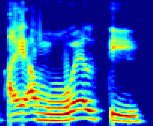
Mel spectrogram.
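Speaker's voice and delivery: slow, deliberate "I am healthy"; a slow, heartfelt self-affirmation. Shown as a demonstration. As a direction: draw the affirmation out slowly. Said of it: "ilalagyan mo ng emotion".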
